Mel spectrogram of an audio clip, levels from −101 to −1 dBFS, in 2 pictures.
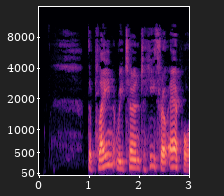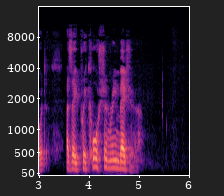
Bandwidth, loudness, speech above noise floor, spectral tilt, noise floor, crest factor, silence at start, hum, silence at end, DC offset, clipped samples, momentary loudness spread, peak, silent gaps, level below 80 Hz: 10.5 kHz; -28 LUFS; 50 dB; -5.5 dB/octave; -78 dBFS; 20 dB; 1 s; none; 1 s; under 0.1%; under 0.1%; 12 LU; -10 dBFS; none; -84 dBFS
